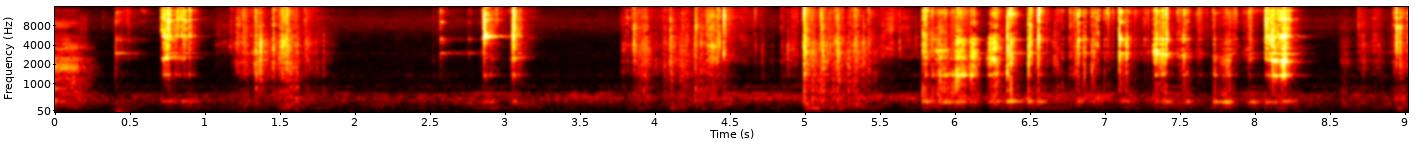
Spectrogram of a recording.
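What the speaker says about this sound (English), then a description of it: "What you want to do is start filling your jar." Light, scattered rattles and clinks of small pieces of dried butternut squash falling into a glass jar, irregular and quiet, with short gaps between pours.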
